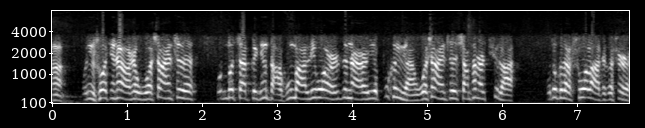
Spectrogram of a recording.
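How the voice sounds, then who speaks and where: At a very fast pace, a man talks with an extremely high pitch. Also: ordinary pitch variation. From Henan, China. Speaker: caller, migrant worker and parent. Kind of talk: call-in advice conversation. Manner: halting.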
